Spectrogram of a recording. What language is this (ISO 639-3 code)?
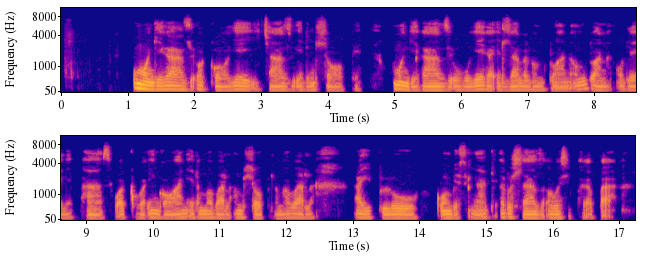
nde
